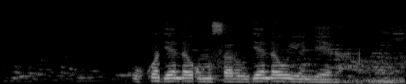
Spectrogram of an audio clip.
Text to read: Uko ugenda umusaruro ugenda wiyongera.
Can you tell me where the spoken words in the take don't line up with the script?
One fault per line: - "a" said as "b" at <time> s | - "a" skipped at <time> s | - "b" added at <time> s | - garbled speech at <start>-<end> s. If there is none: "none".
none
